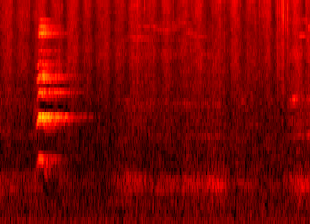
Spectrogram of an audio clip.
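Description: A dog holding a ball in its mouth gives one short, high-pitched whine about a quarter second in, in protest at being told to drop its toy.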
